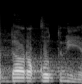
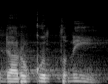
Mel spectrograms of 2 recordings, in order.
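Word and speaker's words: الدارقطني: Bacanya Ad-Daraqutni, ikhwan. Banyak dari kita bacanya Daruqutni. Yang sahih adalah Ad-Daraqutni, ya.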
